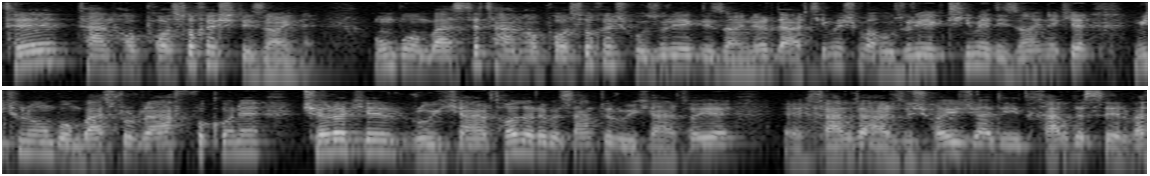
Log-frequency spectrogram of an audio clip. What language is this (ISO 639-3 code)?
fas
